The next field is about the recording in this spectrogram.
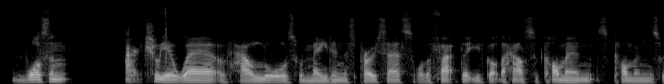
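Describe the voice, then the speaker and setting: A man's voice: on the low side, a little mellow, dry recording. A British man co-hosting a podcast, speaking unhurriedly with many ums and uhs. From United Kingdom. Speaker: podcast co-host. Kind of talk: casual chat.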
